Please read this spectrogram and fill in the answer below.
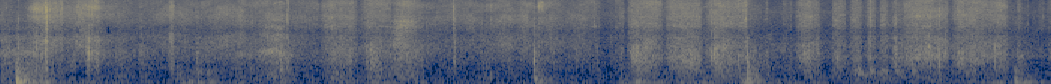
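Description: A lint-free cloth rubbing over the glossy finish of a wooden chest of drawers, drying it after a TSP degreasing wipe: faint, irregular wiping strokes, with one brief thump right at the start.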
